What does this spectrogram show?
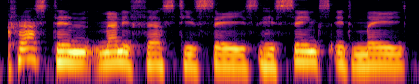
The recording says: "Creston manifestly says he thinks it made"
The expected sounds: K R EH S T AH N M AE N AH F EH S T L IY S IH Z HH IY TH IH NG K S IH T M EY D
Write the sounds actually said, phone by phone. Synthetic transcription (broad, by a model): K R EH S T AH N M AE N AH F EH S T IY S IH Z HH IY TH IH NG K S IH T M EY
